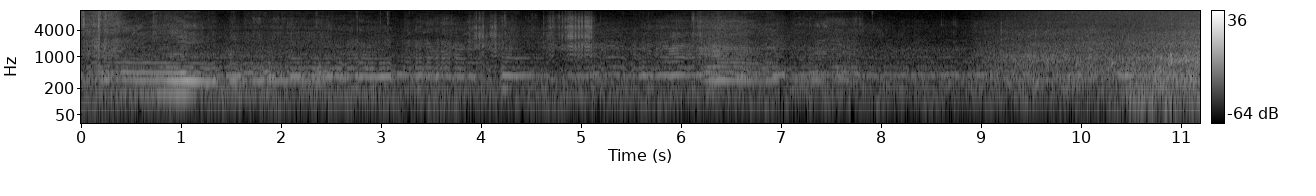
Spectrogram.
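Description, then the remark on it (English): A bee buzzes steadily, its droning hum holding a constant pitch throughout, with a soft wash of background noise swelling toward the end. “There she is. It's Super Bee.”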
